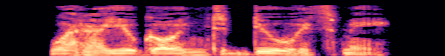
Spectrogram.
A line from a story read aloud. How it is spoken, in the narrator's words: Pilcher asked quietly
